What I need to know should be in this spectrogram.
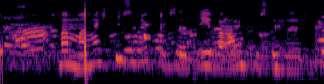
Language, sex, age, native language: Icelandic, female, 13, Icelandic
